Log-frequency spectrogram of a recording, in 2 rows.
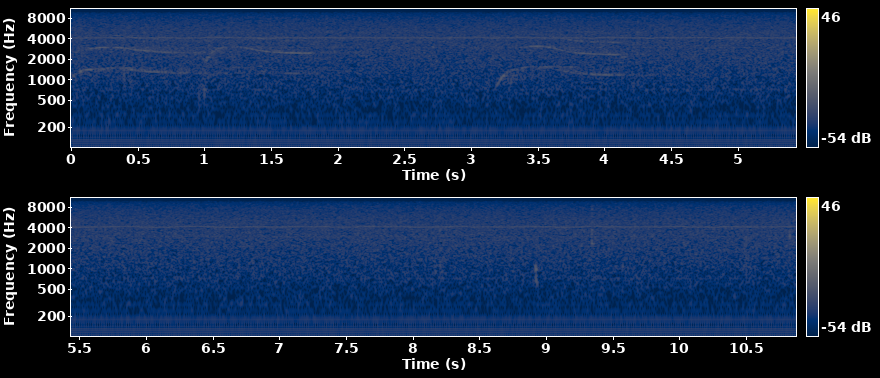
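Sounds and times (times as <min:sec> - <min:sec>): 
killer whale calls: 0:00.0 - 0:01.9, 0:03.2 - 0:04.3
constant low hum: 0:00.0 - 0:10.8.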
